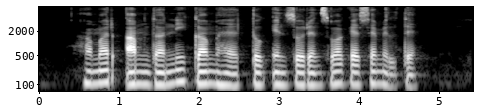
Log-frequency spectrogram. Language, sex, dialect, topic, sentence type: Magahi, male, Southern, banking, question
